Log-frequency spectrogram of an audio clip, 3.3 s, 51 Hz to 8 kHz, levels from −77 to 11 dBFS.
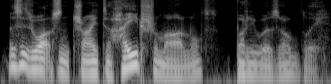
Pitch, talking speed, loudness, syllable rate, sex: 100 Hz, 200 wpm, -18 LUFS, 4.8 syllables/s, male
